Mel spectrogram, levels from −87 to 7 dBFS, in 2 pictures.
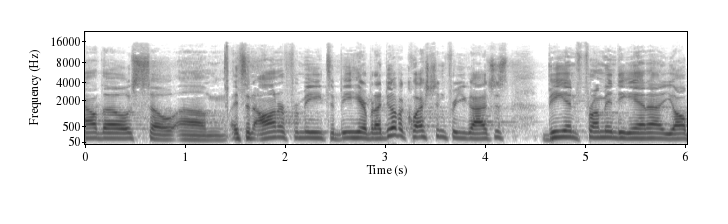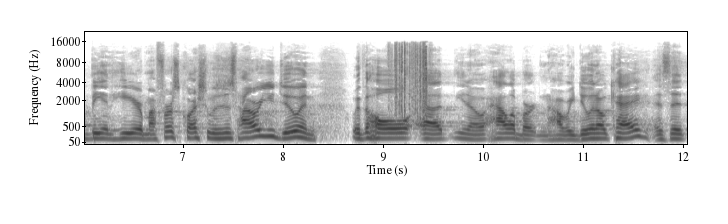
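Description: Cable scratch noise runs from 9.04 to 9.50 s, a burst of dense, uneven scratching laid over the sound at nearly the same loudness. This likely comes from a worn cable, connector or control being moved, its contact resistance jumping rapidly for about half a second.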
